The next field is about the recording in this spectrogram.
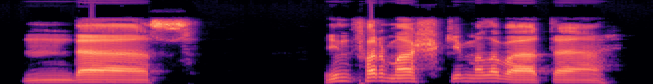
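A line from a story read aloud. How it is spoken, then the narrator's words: Dejected sigh. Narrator (Russian): удрученно вздохнул сплетник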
